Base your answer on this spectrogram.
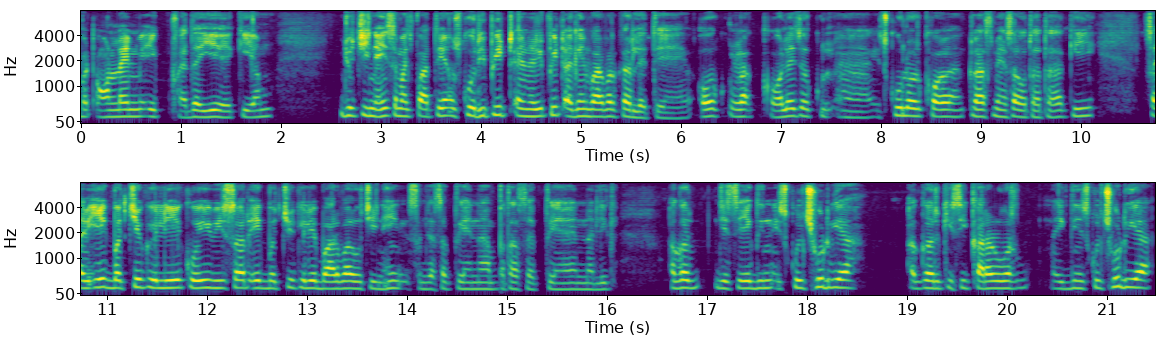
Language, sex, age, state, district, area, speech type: Hindi, male, 18-30, Uttar Pradesh, Ghazipur, urban, spontaneous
